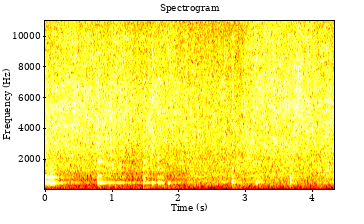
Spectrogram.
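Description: Onions, bacon and sausage sizzling in margarine in a cast-iron Dutch oven as they brown, with a steady frying hiss. A utensil stirring the pot knocks against it several times, each knock ringing briefly. The loudest knock comes right at the start.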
